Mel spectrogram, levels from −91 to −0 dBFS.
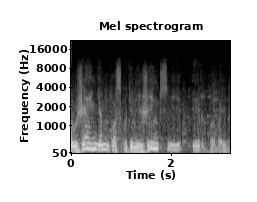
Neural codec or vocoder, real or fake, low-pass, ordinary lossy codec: vocoder, 44.1 kHz, 128 mel bands, Pupu-Vocoder; fake; 10.8 kHz; Opus, 16 kbps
